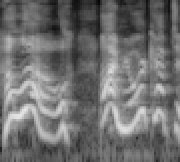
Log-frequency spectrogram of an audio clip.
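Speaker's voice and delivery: loud, booming, high-pitched trailer announcer voice. Host welcomes everyone to the show as captain, in a Moviefone guy voice. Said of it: "that sounded like the movie phone guy".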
